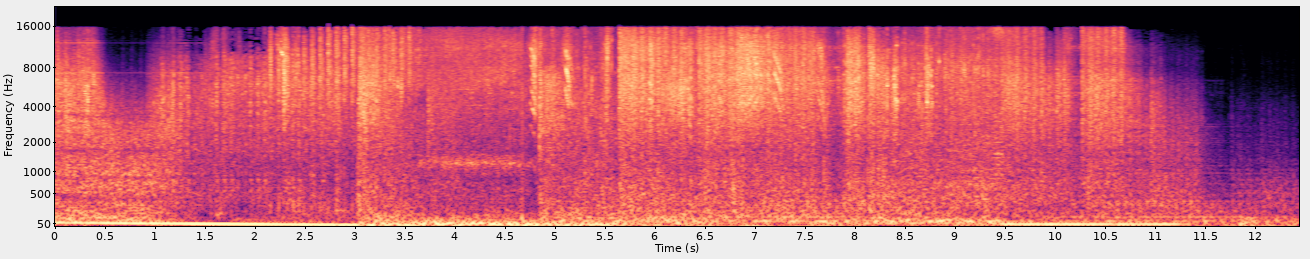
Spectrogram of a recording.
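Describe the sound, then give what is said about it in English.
Heavy gunfire and explosions in combat form a dense, continuous barrage of booms and cracking shots, loud from start to finish with no voices. “Troops in contact, taking heavy fire, need backup now!”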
